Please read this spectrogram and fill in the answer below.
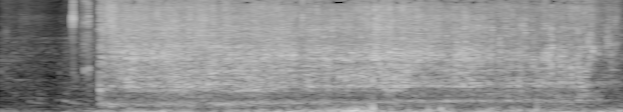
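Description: A bucketful of water poured and splashed onto freshly cement-plastered tank walls and floor, rushing and splattering. It starts abruptly about a second in and runs until just before the end.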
